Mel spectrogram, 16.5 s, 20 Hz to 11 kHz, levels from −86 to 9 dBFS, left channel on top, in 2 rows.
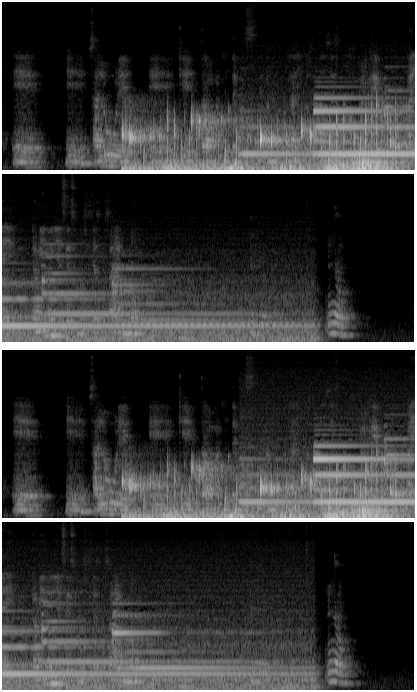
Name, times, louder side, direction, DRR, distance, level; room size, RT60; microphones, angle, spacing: voice 1, 0.2-0.8 1.3-2.6 2.9-6.7 7.1-7.6 8.1-11.1, equal, 15° right, -6 dB, 7.5 m, -37 dB
sound 1, 2.4-8.5, left 1 dB, 30° left, 1.1 m, -23 dB
sound 2, 4.7-14.5, right 1 dB, 85° right, 1.9 m, -27 dB
voice 2, 13.2-14.0 14.7-15.3, right 1 dB, 45° right, 1 dB, 2.7 m, -39 dB
10.0 x 8.9 x 7.9 m, 0.63 s
head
